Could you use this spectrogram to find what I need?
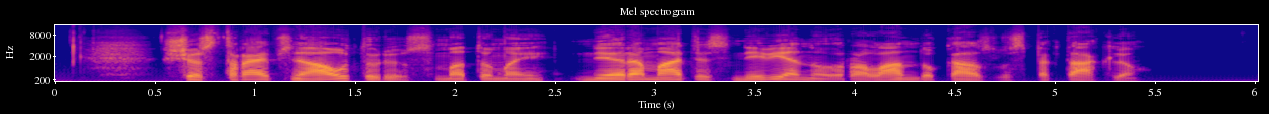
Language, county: Lithuanian, Klaipėda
